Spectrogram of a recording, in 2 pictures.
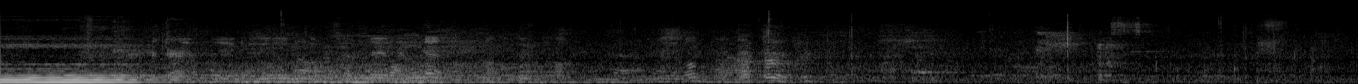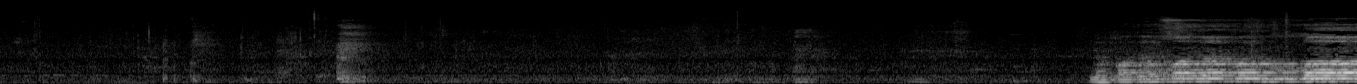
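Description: A man chants a long melodic recitation through a microphone in an echoing hall.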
